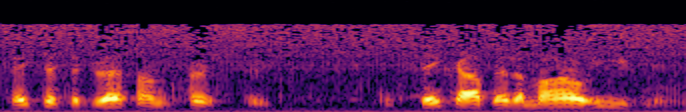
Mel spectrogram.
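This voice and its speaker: Tough undercover cop, low voice, clipped delivery, cool, muffled vintage radio recording. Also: male voice, expressive, a little fast, breathy edge. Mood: brisk, commanding. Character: tough, cool male American undercover narcotics detective. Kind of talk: old-time radio drama acting.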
